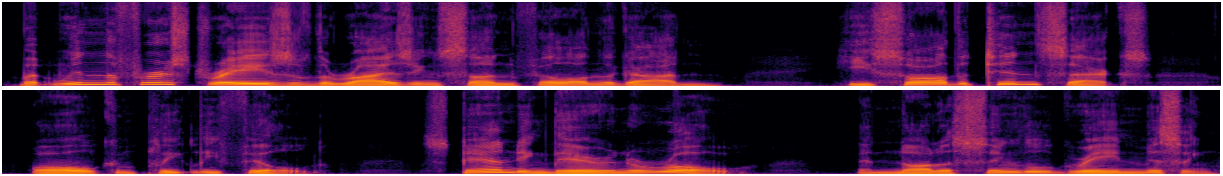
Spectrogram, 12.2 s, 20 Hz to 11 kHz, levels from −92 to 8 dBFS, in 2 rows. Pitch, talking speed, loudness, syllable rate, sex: 150 Hz, 160 wpm, -16 LUFS, 4.1 syllables/s, male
